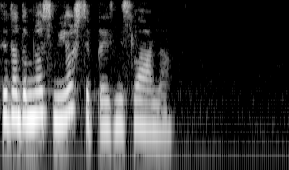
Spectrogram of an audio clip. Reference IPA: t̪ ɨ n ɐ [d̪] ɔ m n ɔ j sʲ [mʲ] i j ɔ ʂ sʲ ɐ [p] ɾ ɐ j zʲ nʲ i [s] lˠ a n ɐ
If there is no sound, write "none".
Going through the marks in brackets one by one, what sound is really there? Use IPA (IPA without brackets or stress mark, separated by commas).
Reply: d̪, mʲ, p, s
